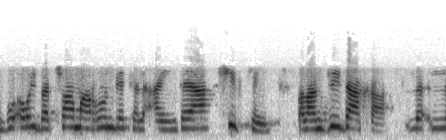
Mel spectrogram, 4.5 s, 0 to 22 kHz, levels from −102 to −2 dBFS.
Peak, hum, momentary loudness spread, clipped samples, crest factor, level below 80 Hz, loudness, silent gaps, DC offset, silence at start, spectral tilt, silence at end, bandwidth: -2 dBFS; none; 14 LU; under 0.1%; 20 dB; -78 dBFS; -20 LUFS; none; under 0.1%; 0 s; -6 dB/octave; 0 s; 5.6 kHz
